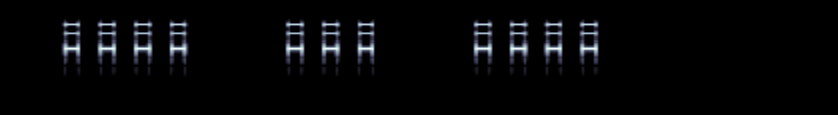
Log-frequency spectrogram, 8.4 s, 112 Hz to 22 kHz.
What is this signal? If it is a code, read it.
Beep code, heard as a piezo beeper, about 2350 Hz. 4-3-4. In Phoenix BIOS tables: time-of-day clock failure.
